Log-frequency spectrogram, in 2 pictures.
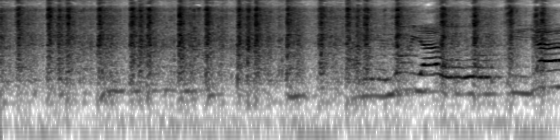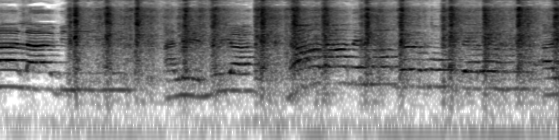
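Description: A woman sings loudly close by.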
